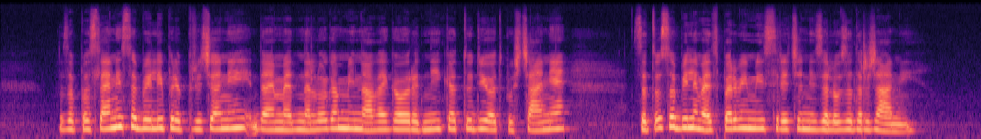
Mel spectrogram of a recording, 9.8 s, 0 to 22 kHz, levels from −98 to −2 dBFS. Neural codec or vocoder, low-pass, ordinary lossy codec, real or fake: none; 19.8 kHz; none; real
